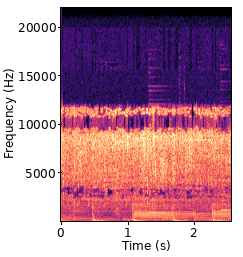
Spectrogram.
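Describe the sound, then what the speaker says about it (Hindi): A prawn curry cooking with coconut milk sizzles steadily in the pan, with four evenly spaced swishing stirs cutting through the continuous close hiss. "इसमें ये कोकोनट मिल्क डाल देंगे।"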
